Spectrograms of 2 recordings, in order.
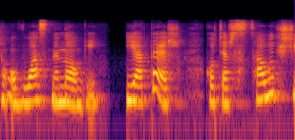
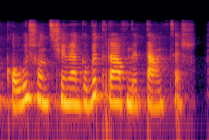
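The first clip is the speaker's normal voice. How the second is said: usual speaking voice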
